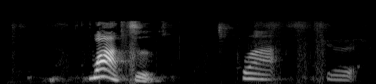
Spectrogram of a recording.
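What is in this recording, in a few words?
"socks", Mandarin Chinese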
